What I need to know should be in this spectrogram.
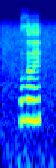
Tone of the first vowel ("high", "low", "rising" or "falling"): high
